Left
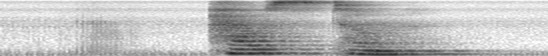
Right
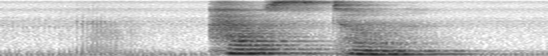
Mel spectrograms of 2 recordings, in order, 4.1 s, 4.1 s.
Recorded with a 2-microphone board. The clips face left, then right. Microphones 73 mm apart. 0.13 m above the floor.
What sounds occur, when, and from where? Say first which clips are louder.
1.6 s a woman speaking: right 2 dB; 25° right (ahead or behind), 1.3 m; by 3.1 s centre (ahead or behind), 1.3 m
